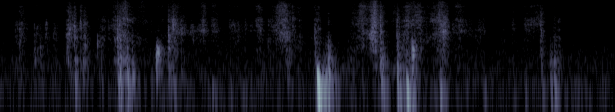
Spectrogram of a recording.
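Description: Faint rustling and light taps of cardstock pieces being slid and set down on a desk, with a couple of soft thuds a few seconds in.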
